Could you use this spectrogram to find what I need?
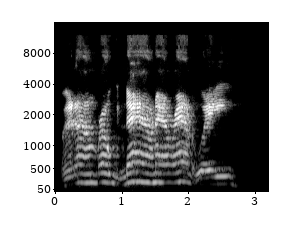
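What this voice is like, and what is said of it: Sung imitation of another person's voice. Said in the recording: “that's a good Bill Chambers imitation”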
